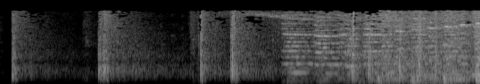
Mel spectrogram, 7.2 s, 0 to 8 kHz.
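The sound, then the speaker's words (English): Fireworks at the Anderson Explodes show on July 3rd at the Shasta District Fair burst with several sharp booms spaced apart, then a denser stretch of crackling pops and bangs layered over a sustained rumble and hiss, with no one speaking. “It's that time again for Anderson Explodes on July 3rd at the Shasta District Fair.”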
